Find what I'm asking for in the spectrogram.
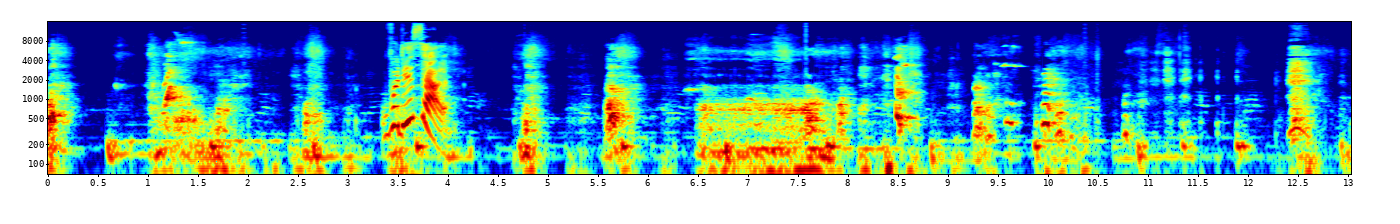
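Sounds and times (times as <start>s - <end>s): dog growling: 0.0s - 3.3s, 4.0s - 11.2s
dog barking: 7.6s - 10.2s.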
